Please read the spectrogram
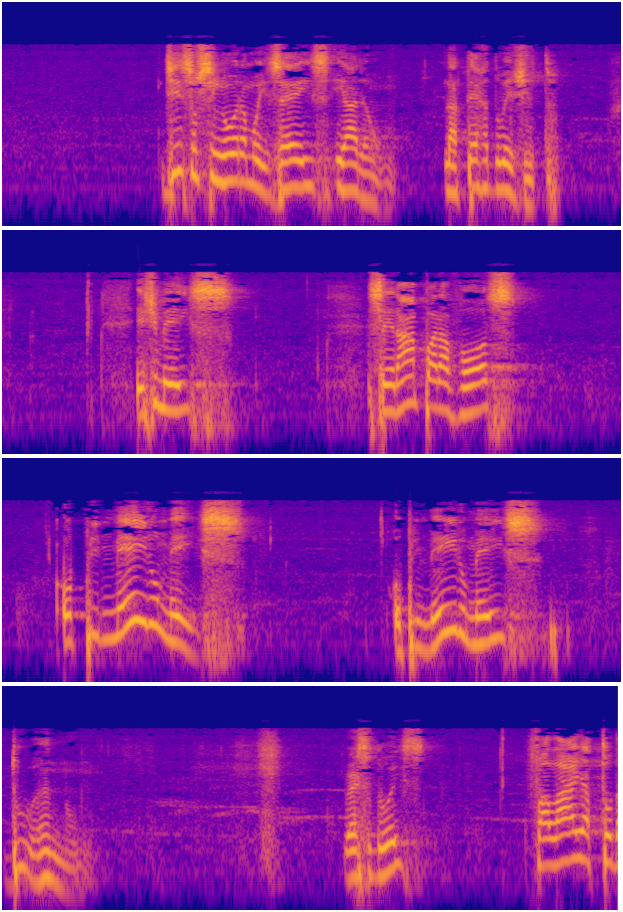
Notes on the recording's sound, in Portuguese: Mensagem gravada em 09/04/2023 - Culto da Família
